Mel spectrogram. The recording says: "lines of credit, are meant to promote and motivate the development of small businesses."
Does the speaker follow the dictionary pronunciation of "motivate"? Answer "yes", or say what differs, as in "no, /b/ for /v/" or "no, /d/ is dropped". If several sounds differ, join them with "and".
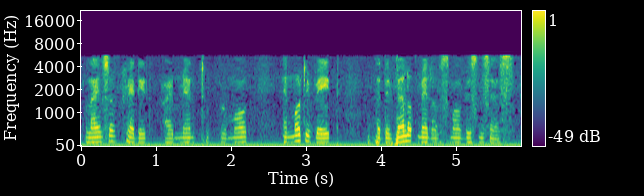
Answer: yes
